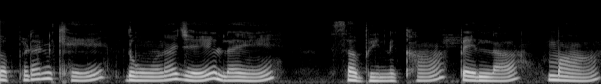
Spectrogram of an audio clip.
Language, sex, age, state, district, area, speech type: Sindhi, female, 18-30, Gujarat, Junagadh, urban, spontaneous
